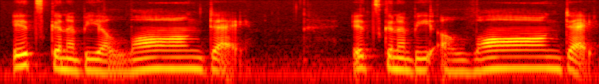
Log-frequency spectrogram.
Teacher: Notice I'm stretching long day.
